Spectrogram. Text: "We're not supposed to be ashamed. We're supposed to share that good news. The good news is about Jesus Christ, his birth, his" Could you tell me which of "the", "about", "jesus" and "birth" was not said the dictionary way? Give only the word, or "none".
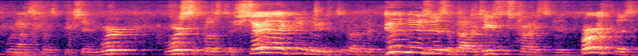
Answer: none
